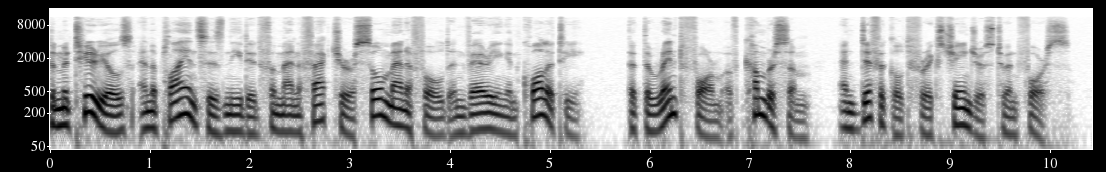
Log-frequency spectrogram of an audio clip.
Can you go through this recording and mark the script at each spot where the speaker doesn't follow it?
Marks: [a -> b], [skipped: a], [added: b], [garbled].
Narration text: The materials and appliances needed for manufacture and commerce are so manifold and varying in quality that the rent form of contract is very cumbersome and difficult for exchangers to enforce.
The materials and appliances needed for manufacture [skipped: and commerce are] so manifold and varying in quality that the rent form of [skipped: contract is very] cumbersome and difficult for exchangers to enforce.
